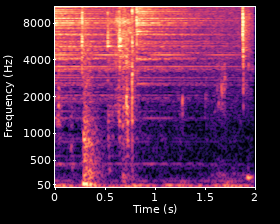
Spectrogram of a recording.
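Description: Faint handling noise from a hand working the plastic latching mechanism on an electronic drum kit's cymbal arm: a soft knock a moment in, a few light ticks, and a sharp click near the end.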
